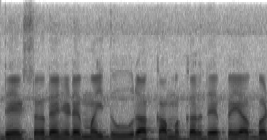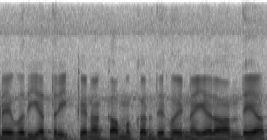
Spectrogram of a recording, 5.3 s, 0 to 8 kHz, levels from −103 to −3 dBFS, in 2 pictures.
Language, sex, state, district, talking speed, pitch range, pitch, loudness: Punjabi, male, Punjab, Kapurthala, 190 wpm, 115-125 Hz, 120 Hz, -16 LUFS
